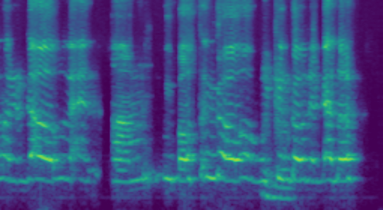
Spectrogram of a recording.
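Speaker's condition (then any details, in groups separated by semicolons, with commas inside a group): Cerebral palsy; speech issues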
